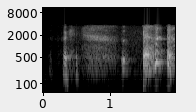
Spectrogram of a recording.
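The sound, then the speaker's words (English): Deep coughing during a prayer deliverance session, a few short rough bursts in an uneven series, the later ones louder and closer together. “Now take one deep cough and cough them all out.”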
